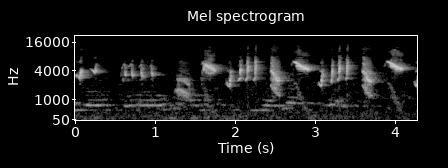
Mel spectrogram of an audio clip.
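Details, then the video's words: Long-tailed shrike (penten), described as singing vigorously day and night; loud, varied phrases mixing sharp downslurred whistles, buzzy chatter and rapid clipped notes, with a faint low hum underneath. "Penten gacorr siang malam!!"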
